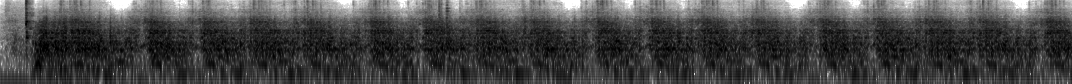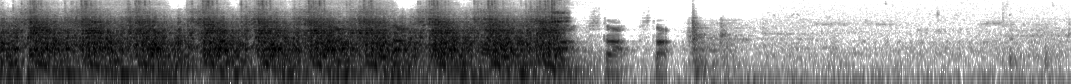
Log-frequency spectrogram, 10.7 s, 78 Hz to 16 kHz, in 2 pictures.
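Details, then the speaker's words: 1960 Jeep CJ, first start in years with a fuel line hooked to the fuel pump and a fresh battery: steady, even cranking about four turns a second for eight seconds, never catches; no spark, points suspected dirty. "no there's nobody home there the Swit on if there's a switch that says on maybe flip it to on yeah no there's nothing there there's no spark okay no I'm probably dirty points"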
